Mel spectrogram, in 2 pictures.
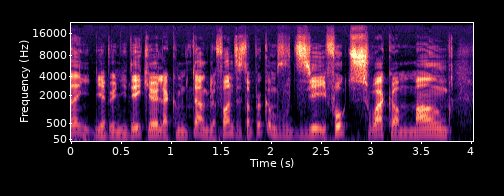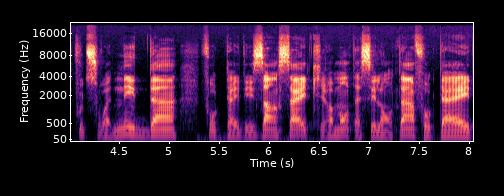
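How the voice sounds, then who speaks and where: A man from Quebec City with a Quebec French accent, a podcast guest explaining things in a thoughtful, measured way with frequent restarts. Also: medium pitch, a bit bright, no room sound. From Quebec City, Canada. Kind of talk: explanatory conversational interview.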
